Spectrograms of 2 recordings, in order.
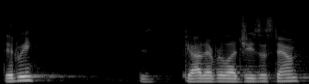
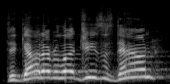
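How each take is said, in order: First: Asked softly and low to the crowd; a quiet, low question to the congregation. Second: Higher and louder, calling to the crowd; preaching loudly. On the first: Preacher asks the congregation softly, low and quiet. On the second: Preacher pushes the congregation to answer, loud and high. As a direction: throw the question out with full force. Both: Shown as a demonstration. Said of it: "I'm preaching my heart out up here".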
